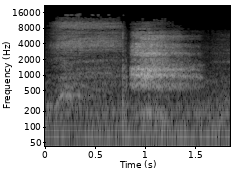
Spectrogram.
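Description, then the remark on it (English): A deep, audible breath drawn in, a rushing airy inhale that briefly catches, then swells louder before fading out. No talking. “Are you breathing this morning?”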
